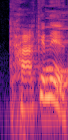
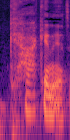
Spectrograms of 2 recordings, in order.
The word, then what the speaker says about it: cachinnate: bit back to front it's not cash it's CAC it's cing it yeah it's it's where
